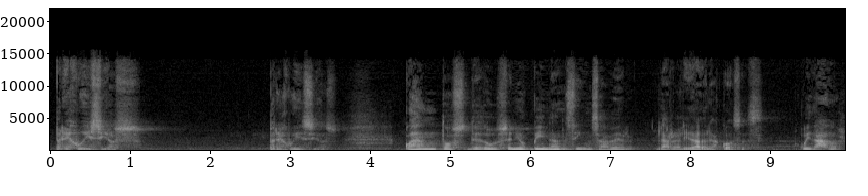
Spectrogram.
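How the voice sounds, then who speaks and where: A pastor, preaching a sermon and telling a story that he acts out, moving from loud passages to hushed ones. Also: sits low, unhurried, creaky, in a large hall, a little hiss or hum.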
